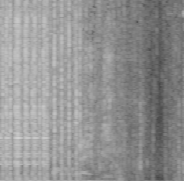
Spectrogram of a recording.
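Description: Rapid gunfire rattles loudly and then stops.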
